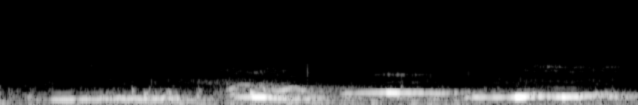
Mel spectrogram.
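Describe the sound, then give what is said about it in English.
A blackbird call slowed far down into low, drawn-out moaning glides that sound almost whale-like, over a steady bed of murky water noise, with no voices present. “It's just the call of a humble blackbird, but played back very slowly, and with some water sounds added for effect.”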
